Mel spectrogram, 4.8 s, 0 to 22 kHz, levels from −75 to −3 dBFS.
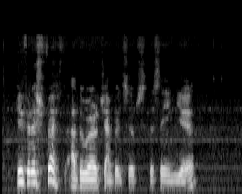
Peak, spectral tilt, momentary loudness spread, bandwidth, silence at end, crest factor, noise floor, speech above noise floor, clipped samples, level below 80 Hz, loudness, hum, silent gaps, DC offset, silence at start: -2 dBFS; -6.5 dB/octave; 12 LU; 11.5 kHz; 0.95 s; 16 dB; -54 dBFS; 36 dB; under 0.1%; -54 dBFS; -18 LUFS; none; none; under 0.1%; 0.35 s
